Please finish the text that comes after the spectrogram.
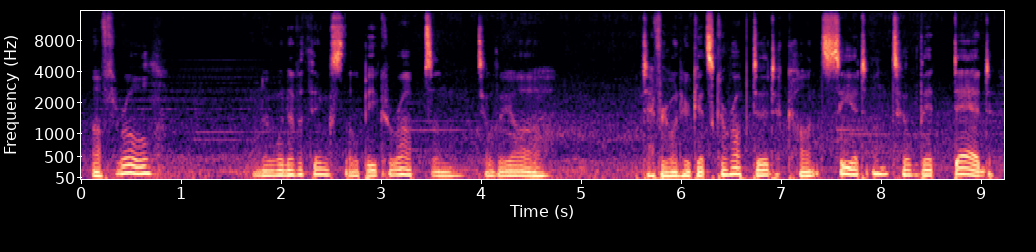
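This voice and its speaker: A man playing an earnest, quirky scientist in a roleplay audio drama, soft-spoken, hesitant and argumentative as a thoughtful captive. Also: fairly low pitch, gravelly, slight background noise, full character voice.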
